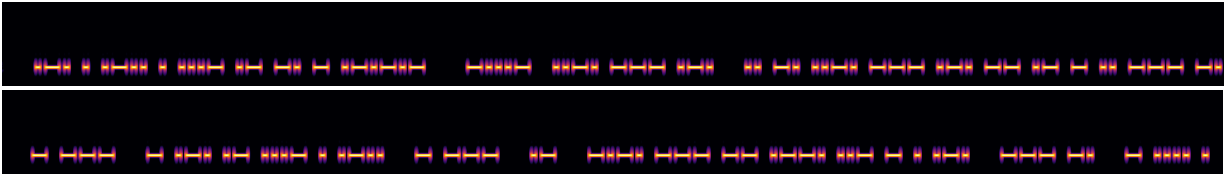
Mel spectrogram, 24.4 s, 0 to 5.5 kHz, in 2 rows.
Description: Morse code, heard as a keyed tone, about 25 wpm, 600 Hz. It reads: RELEVANT. <BT> FOR INFORMATION TO TRAVEL TO A COMPUTER ON THE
